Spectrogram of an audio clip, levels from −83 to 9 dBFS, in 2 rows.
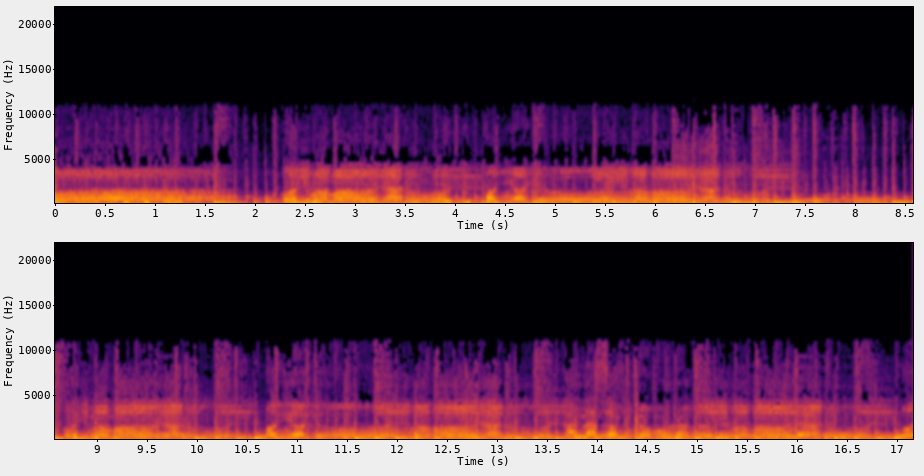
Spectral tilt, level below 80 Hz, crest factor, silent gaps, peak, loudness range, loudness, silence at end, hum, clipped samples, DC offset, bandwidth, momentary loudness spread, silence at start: -7 dB/octave; -30 dBFS; 14 dB; none; 0 dBFS; 1 LU; -17 LUFS; 0 s; none; under 0.1%; under 0.1%; 11.5 kHz; 4 LU; 0 s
